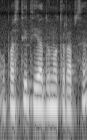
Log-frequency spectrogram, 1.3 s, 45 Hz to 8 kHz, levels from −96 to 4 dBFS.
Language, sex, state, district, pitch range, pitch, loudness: Maithili, male, Bihar, Supaul, 145-160 Hz, 150 Hz, -17 LUFS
